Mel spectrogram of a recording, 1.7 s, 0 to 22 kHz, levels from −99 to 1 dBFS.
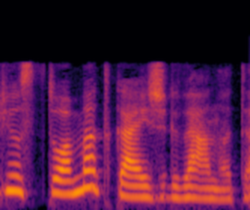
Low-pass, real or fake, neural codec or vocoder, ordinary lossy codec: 7.2 kHz; fake; codec, 16 kHz, 0.8 kbps, ZipCodec; MP3, 48 kbps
